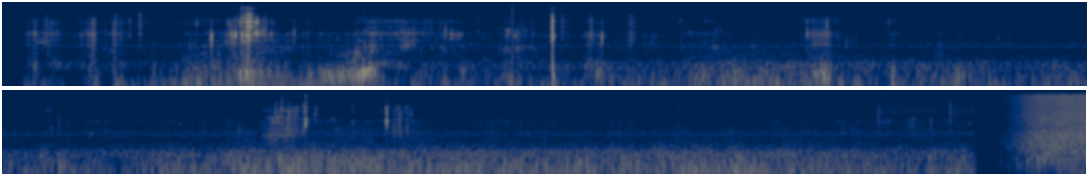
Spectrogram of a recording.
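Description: Water rumbles and gurgles, muffled underwater.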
